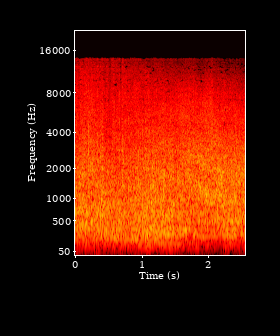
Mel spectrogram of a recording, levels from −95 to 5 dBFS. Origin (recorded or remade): remade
